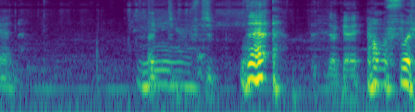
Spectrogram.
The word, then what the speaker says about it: Menhir: Yeah, Menhir. That's how they say it. Menhir.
